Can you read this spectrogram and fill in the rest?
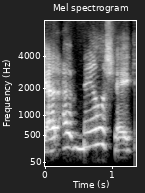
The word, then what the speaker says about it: Mailshake: I always think milkshake when I hear Mailshake, and I'm glad I didn't spit that one out. – So I have to say it like slowly. Mailshake. Yeah. So at Mailshake, like you're sending mail.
